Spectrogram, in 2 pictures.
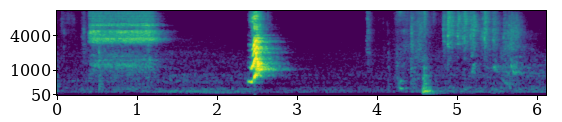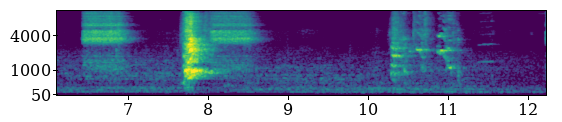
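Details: Dog reacting wildly to a ringing doorbell at home: a chime sounds, then two sharp, isolated barks about five seconds apart, with a person greeting it in between.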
